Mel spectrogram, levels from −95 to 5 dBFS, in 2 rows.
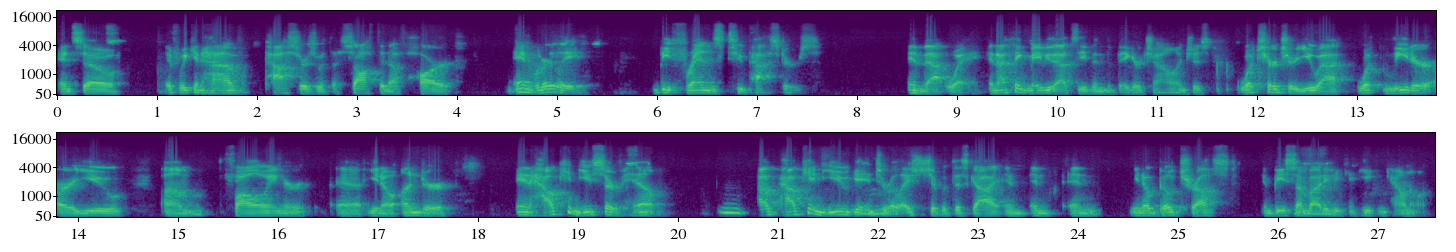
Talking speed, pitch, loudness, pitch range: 170 wpm, 100 Hz, -23 LUFS, 95-120 Hz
